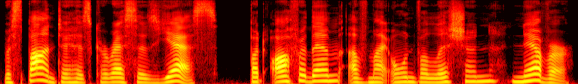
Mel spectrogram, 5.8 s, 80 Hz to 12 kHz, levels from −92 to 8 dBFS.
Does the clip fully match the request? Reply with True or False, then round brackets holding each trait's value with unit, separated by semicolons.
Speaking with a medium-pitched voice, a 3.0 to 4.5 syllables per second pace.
True (180 Hz; 4.1 syllables/s)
